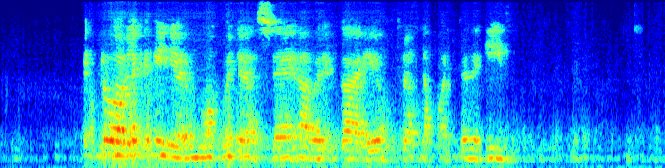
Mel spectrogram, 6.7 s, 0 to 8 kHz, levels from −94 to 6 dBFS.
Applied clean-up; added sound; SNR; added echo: neural separator model SepFormer DNS4.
